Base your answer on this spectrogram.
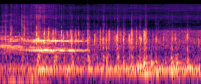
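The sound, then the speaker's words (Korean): A large crowd applauds, a dense, steady patter of clapping lasting about four seconds over a low rumbling hum, with a brief sustained tone sounding during the first half. “자, 박수로.”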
